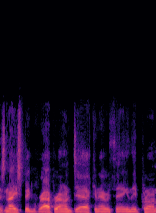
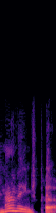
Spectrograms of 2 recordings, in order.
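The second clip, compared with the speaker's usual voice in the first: put-on child's voice doing pitched-up ninety-year-old man; 9 semitones higher than usual. Retelling a conversation with a five-year-old boy, the speaker imitates Puppy's old-man voice. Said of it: "sounded like a ninety year old man".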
